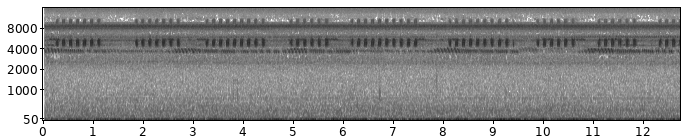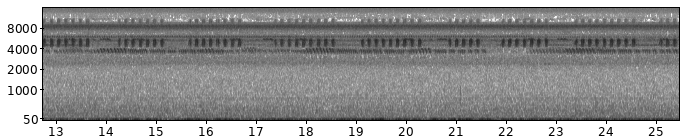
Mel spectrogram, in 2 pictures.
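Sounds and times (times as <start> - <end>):
insects chirping in autumn: 0.0 - 25.4.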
